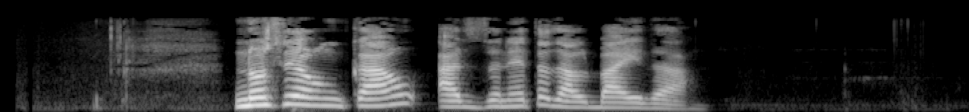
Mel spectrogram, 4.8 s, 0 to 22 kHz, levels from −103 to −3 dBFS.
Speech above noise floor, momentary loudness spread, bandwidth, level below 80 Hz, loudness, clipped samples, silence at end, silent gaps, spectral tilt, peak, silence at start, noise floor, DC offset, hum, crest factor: 61 dB; 15 LU; 11.5 kHz; -78 dBFS; -22 LUFS; under 0.1%; 1.45 s; none; -3 dB/octave; -4 dBFS; 1.2 s; -83 dBFS; under 0.1%; none; 22 dB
